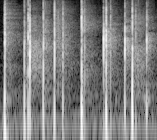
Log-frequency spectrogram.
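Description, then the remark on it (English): A quick run of about a dozen sharp hand claps in an uneven rhythm, crisp and fairly loud, with no voices over them. “Okay, clapping it out.”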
